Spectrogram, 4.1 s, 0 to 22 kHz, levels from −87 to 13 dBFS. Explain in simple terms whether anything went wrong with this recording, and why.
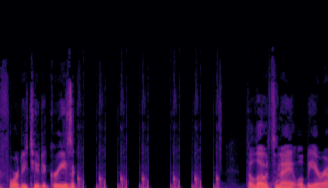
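The player or stream likely stalled and retried, replaying its last fragment each time. From 1.05 to 2.75 s, this stutter with silent gaps repeats one 109 ms burst six times, each followed by 160 ms of dead silence, so that stretch of audio is lost.

Separately, the audio was encoded in pieces and joined without trimming the padding each encoding adds. This gap at a join of encoded pieces is a 122 ms silence from 1.93 to 2.05 s, fitting pieces about 2 s long, before the sound resumes where it stopped.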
